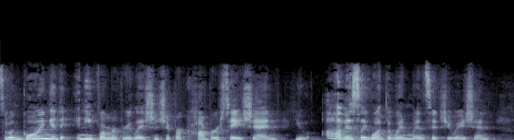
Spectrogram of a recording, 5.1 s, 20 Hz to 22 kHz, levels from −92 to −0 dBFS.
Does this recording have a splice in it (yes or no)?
yes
